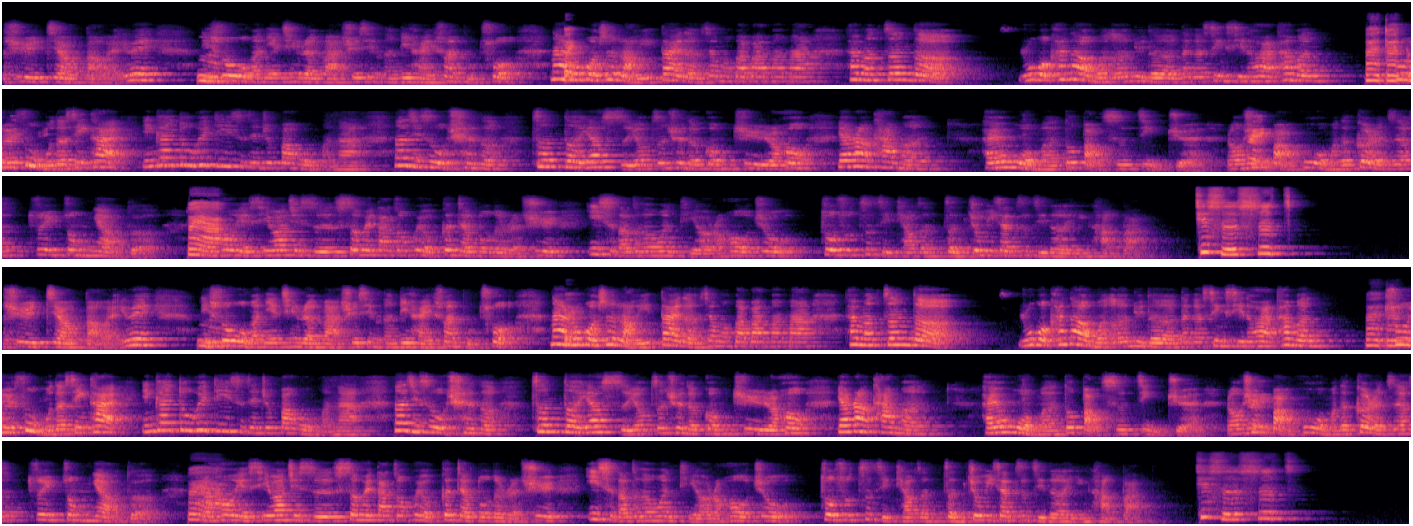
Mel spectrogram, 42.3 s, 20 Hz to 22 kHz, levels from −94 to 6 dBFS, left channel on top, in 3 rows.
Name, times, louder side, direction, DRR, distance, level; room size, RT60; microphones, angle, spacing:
voice 1, 0.0-9.5 10.2-13.2 13.8-23.4 23.9-29.7 30.1-36.1 36.4-39.6, right 2 dB, 70° right, 0.6 m, -24 dB
voice 2, 1.9-2.3 5.6-5.7 13.6-14.5 26.5-26.8 30.0-30.4 40.1-41.1, left 5 dB, 60° left, 0.5 m, -22 dB
6.0 x 3.3 x 2.2 m
head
